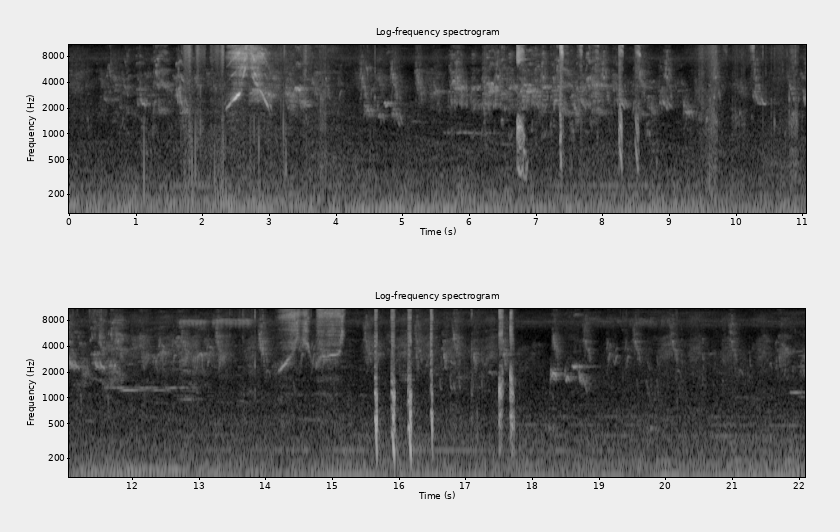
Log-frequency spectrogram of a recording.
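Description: Birds chirping and calling, with no steady rhythm. The loudest moment is a burst of rising calls about two and a half seconds in, and runs of short, sharp notes follow later.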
